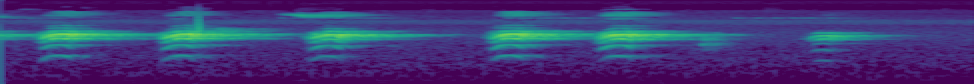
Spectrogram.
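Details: Bird-of-paradise giving loud, raucous nasal calls, five close together and then a weaker final note after a short pause, each rich in harmonics with a downcurved shape.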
